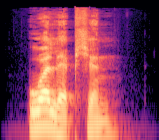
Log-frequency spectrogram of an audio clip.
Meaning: ear lobe
- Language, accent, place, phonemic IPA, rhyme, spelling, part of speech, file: German, Germany, Berlin, /ˈoːɐ̯ˌlɛpçən/, -ɛpçən, Ohrläppchen, noun, De-Ohrläppchen.ogg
